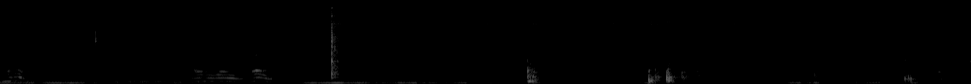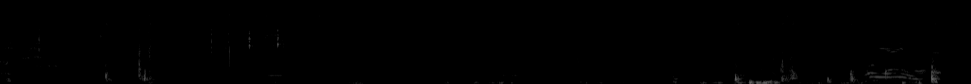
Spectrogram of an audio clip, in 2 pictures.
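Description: Scattered faint clicks and knocks of a Killer Instinct Boss 405 crossbow being handled and set up, the sharpest about three seconds in, over a steady high-pitched insect drone.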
